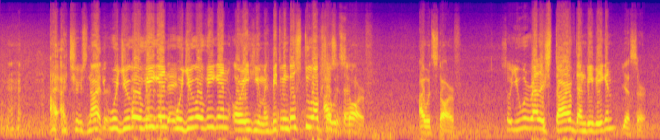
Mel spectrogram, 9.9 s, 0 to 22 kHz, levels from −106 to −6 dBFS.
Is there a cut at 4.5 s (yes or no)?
no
